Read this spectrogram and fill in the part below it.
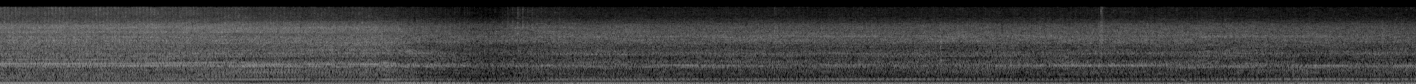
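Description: A steady pump engine hums nearby.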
